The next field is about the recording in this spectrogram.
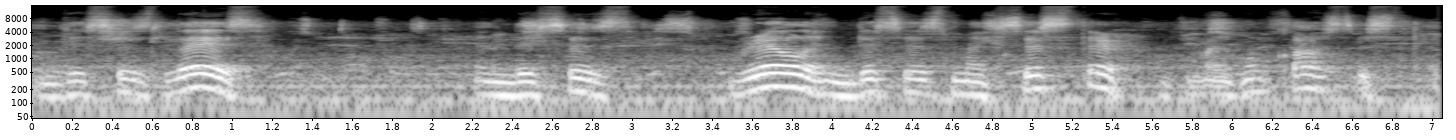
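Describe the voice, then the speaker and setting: A woman's voice: sits low, slow, crowd noise, rough recording. A woman speaking as a self-described spirit medium in a rambling, emphatic monologue, pleading and repeating commands.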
